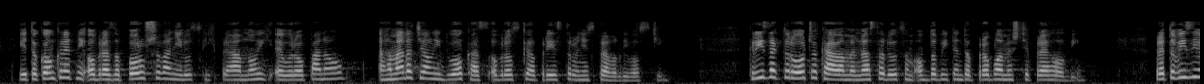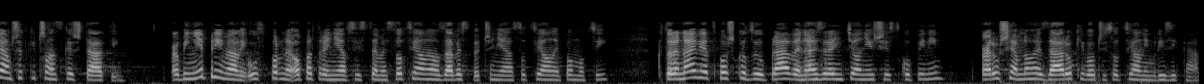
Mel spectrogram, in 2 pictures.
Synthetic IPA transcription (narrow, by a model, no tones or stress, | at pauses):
jɛt̪ɔkɔŋkɾɛːt̪niʔɔbɾazɔpɔɾuʃɔʋaɲiːʎut͡skiːxpɾaːʊmnɔɦiːɣɛʊɾɔːpanɔʊ | aɦmad̪acɛlnid̪ʊɔkazɔ̰bɾɔʊskɛːɦɔpɾɪɛst̪ɔɾuɲɛspɾaʋɔd̪liʋɔsci | kɾiːzak̚t̪ɔɾuʊɔt͡ʃakaːʋamɛvnaslɛd̪ujuːt͡sɔmʔɔ̰b̚d̪ɔbiːt̪ɛnt̪ɔpɾɔblɛːmɛʃcɛpɾɛɦɔlbḭː | pɾɛt̪ɔʋiziːʋamfʃɛt̪kit͡ʃlɛnskɛːʃt̪aːt̪i | abiɲɛpɾiːmaliʔuːspɔɾnɛːɔpat̪ɾɛɲɪafsist̪ɛːmɛsɔt͡siaːlnɛɦɔzabɛspɛt͡ʃɛɲɪaːsɔt͡siaːlnɛjpɔmɔt͡si | kt̪ɔɾɛːnajʋɪat͡spɔʃkɔd͡zujuːpɾaːʋɛnajzɾaɲicɛʎɲɛjʃɪɛskupini | aɾuʃɪamnɔɦɛːzaːɾukiʋɔt͡ʃisɔt͡siaːlniːmɾizikaːm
